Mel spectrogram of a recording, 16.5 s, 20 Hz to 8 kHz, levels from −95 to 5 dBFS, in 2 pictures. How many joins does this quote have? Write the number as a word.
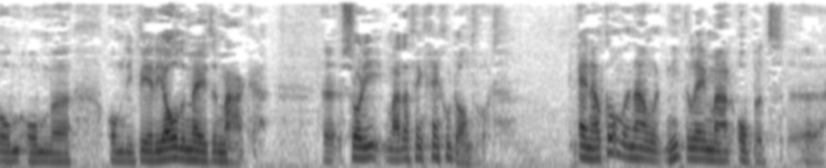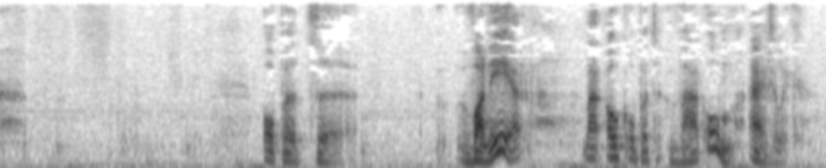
one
